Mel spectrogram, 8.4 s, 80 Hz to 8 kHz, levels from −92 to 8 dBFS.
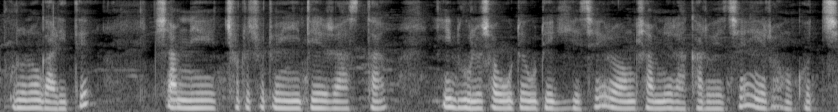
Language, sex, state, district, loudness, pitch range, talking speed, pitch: Bengali, female, West Bengal, Jhargram, -18 LUFS, 185-205 Hz, 145 wpm, 195 Hz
